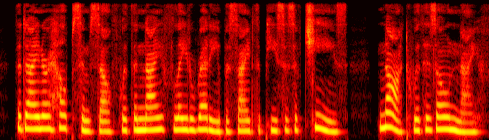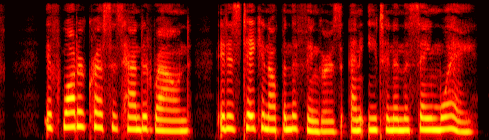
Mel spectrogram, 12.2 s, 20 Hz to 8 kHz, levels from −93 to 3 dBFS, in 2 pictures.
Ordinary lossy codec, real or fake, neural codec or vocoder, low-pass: Opus, 64 kbps; real; none; 7.2 kHz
